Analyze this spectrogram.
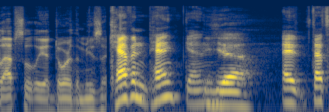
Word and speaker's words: Penkin: Kevin Penkin. Yeah. That's how you pronounce his last name, but his score is, I think, the best anime score of the year.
